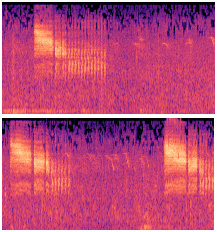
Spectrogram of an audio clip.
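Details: Female Javan white-eye calling the male to provoke a response, used as a lure. Three loud, harsh, buzzy bursts, each about a second long, arrive roughly every three seconds, with faint thin chirps between them.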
